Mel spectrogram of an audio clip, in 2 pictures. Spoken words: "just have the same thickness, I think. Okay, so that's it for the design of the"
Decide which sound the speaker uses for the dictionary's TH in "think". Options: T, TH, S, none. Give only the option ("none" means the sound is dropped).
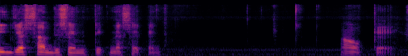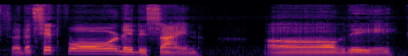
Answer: T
